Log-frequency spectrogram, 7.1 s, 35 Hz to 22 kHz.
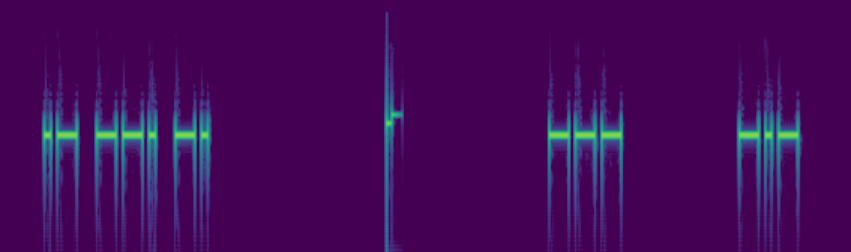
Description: Morse code, heard as a keyed tone, about 22 wpm, spaced as for 14 wpm, 700 Hz. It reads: AGN OK
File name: Top 90 QSO Elements - 6x Character Spacing - 22wpm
